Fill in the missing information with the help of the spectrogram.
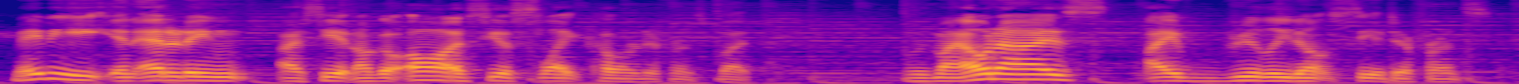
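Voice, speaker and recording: Guy doing a toy review vid, average pitch, rambly, thinking out loud, music behind him. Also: lively intonation, a little fast. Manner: rambling, thinking aloud as he handles things. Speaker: toy review channel host. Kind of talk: casual hands-on product review.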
